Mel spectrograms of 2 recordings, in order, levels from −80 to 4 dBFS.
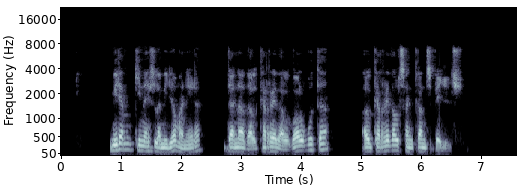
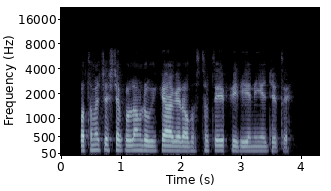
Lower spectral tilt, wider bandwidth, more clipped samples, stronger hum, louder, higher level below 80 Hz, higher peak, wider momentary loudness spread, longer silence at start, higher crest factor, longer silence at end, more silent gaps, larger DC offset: second, -5 dB/octave vs -7 dB/octave; first, 7.8 kHz vs 7 kHz; neither; neither; first, -17 LUFS vs -24 LUFS; first, -58 dBFS vs -66 dBFS; first, 0 dBFS vs -4 dBFS; about the same, 8 LU vs 10 LU; first, 0.8 s vs 0.35 s; about the same, 16 dB vs 20 dB; first, 0.9 s vs 0.5 s; neither; neither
